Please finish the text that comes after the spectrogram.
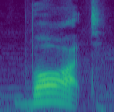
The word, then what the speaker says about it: bought: bring brought brought buy bought bought catch caught caught fight fought fought seek sought sought teach taught taught think thought thought remember that the g is silent in these verbs verbs with three different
